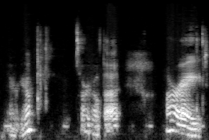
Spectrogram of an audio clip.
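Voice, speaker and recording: A woman's voice: medium pitch, huge pitch swings, moderate pace, gravelly, far from the mic, a little hiss or hum, low-quality recording. A woman teaching a history class in a conversational way, with asides to her students. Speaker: history instructor. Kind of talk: recorded lecture.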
